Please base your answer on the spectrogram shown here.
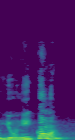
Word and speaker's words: unicorn: For example, a unicorn. Here your word start with a vowel but it gives you the sound of consonant. Here you pronounce as YU.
